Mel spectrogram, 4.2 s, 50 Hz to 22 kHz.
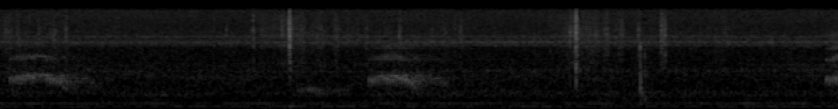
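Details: Captive Black-necked Crane "Lasa" at Akan International Crane Center, Japan, on 8 January 2006, giving short, hoarse trumpeting notes about every two seconds, over a steady low mechanical hum and a few sharp clicks.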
